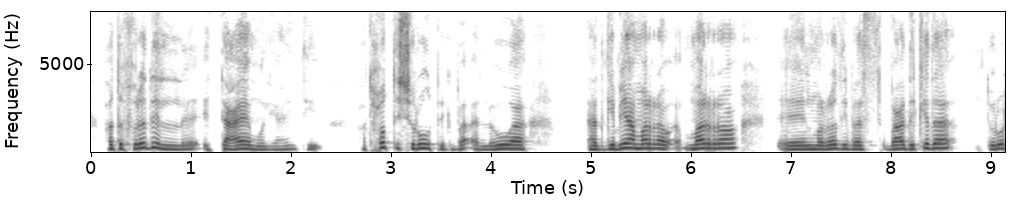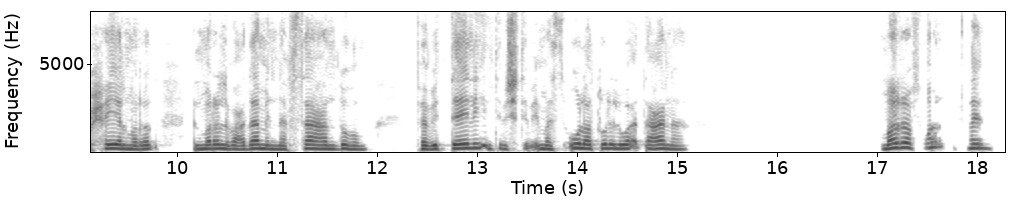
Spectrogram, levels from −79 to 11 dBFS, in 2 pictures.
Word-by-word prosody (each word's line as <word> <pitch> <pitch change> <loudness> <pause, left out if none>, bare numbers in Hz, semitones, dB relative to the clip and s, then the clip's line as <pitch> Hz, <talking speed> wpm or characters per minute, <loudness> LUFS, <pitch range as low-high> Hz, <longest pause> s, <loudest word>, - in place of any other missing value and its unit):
هتفرضي 235 +5 +2
ال 195 -5 -1 0.2
التعامل 190 -2 0
يعني 175 +2 -8
أنتِ 115 - -10 0.4
هتحطي 270 +7 -1
شروطِك 230 -5 0
بقى، 210 +2 -5
اللي 180 0 -5
هو 210 0 +4 0.6
هتجيبيها 205 +7 +3
مرة 235 -2 +2
مرة 245 +3 +3 0.4
آآ 190 +1 +1
المرة 200 +2 +3
دي 215 -1 -1
بس، 200 -1 -3
وبعد 205 +2 +2
كده 245 +2 0 0.3
تروح 225 +3 0
هي 225 0 +5
المرة 205 0 0 0.4
المرة 210 +2 +1
اللي 220 -2 +1
بعدها 200 +3 +1
من 210 -3 +1
نفسها 195 +4 -2
عندهم، 205 -3 -1 0.5
فبالتالي 220 +5 +2
أنتِ 205 +2 -7
مش 200 -4 -4
هتبقي - - -7
مسؤولة 215 +4 +1
طول 230 +2 -1
الوقت 220 0 0
عنها. 210 -3 0 1.9
مرة 260 +6 +4
في 245 - -20
مرة، 295 +4 -4 0.2
تمام. 235 -1 -2
215 Hz, 130 wpm, -22 LUFS, 195-230 Hz, 1.9 s, هي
